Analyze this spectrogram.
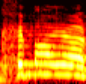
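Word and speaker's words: kebaya: 보시면 살롱 해봐야라고 해요 캐봐야 라기도 하고 커버야라고도 해요 그래서 조금 아까도 뉴오냐 라기도 하고 노냐 라기도 하는데 발음들은 어느 지역에서 말하느냐에서 조금씩 달라질 수가 있어요 캐봐야는 테라나칸 여성의 대표적인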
